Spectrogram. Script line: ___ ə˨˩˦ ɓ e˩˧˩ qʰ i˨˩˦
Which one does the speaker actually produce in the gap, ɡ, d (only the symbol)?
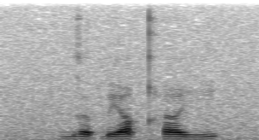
ɡ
